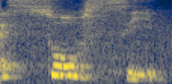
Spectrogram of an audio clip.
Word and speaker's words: sursis: a forma se pronuncia a forma que se pronuncia Esso se porque a palavra sursis ela tem origem Francesa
